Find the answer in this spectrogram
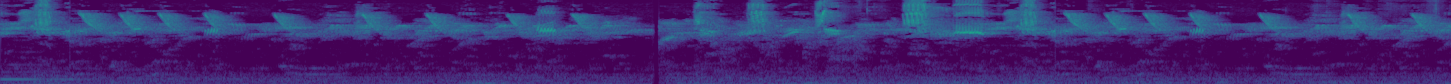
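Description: Steady high-pitched chirping of birds: quick series of short, falling chirps, several a second. It cuts out for an instant about six and a half seconds in, and the same stretch of chirping then seems to start over.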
